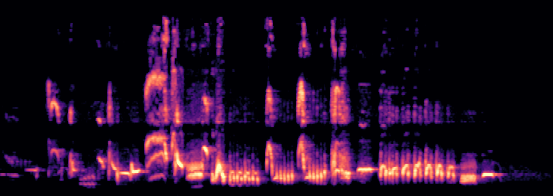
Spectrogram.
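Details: Rapid, rattling series of chattering notes from a White-throated robin, speeding into a dense stuttering run for about four seconds before stopping abruptly.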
